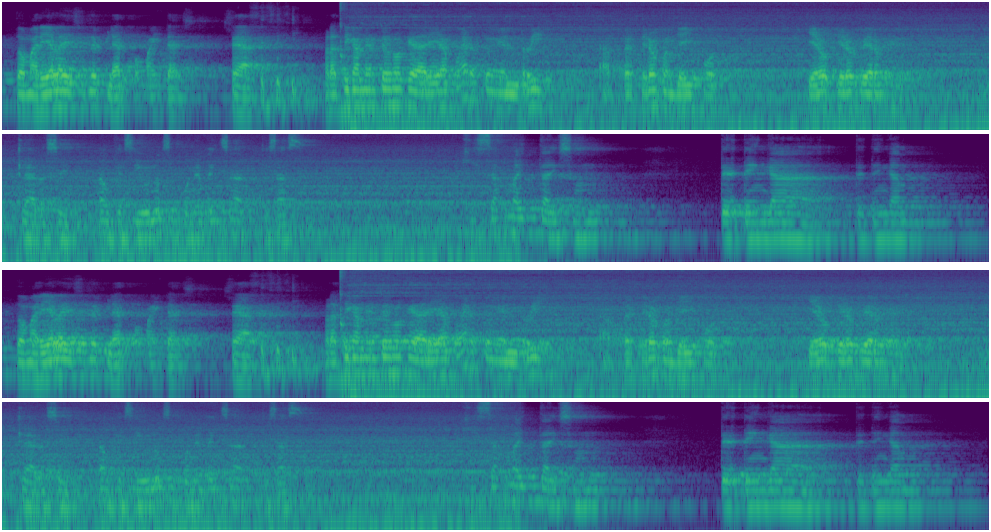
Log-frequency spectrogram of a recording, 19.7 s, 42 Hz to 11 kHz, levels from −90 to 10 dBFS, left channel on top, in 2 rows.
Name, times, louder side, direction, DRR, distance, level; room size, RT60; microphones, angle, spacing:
voice 1, 0.1-1.8 2.3-2.5 3.2-5.5 6.0-7.2 8.1-9.1, left 1 dB, 30° left, 1 dB, 1.5 m, -23 dB
voice 2, 2.6-3.1 3.6-3.7 9.7-12.9 14.5-15.9 17.1-18.9, equal, 10° left, 2 dB, 2.7 m, -31 dB
sound 1, 3.4-15.1, right 1 dB, 15° right, 1.7 m, -34 dB
23.5 x 22.5 x 8.9 m, 2.3 s
head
